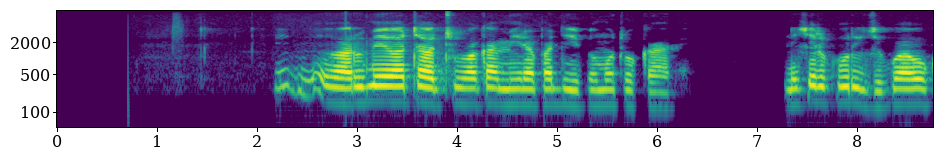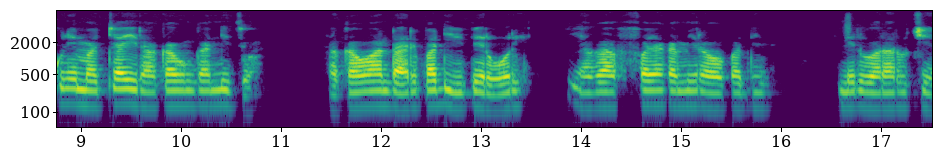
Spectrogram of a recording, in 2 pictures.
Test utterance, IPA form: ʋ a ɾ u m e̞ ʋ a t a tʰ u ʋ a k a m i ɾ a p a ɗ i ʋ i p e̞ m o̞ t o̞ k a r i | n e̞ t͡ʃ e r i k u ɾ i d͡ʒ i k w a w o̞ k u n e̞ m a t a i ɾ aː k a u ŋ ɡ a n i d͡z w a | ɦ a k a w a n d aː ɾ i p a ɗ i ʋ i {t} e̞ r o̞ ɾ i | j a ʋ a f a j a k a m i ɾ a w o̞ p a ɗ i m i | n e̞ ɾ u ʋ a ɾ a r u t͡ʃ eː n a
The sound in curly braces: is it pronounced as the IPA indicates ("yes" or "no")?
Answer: no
